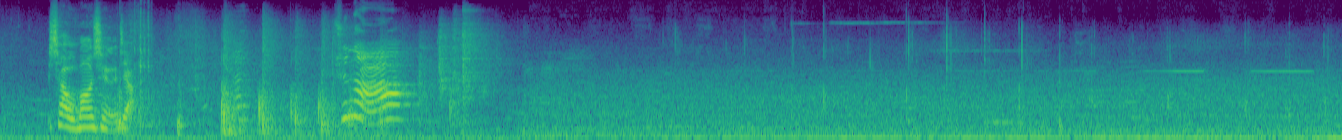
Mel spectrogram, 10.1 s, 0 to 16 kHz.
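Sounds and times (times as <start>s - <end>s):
reversing alarm beeps: 7.0s - 10.0s.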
